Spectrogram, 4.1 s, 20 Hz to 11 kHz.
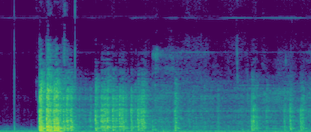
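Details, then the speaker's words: RME-69 receiver on band 1 broadcast band: irregular crackling bursts over low steady hum, stopping when band 6 coil link in RF amplifier plate supply is disconnected; arcing in phenolic band-switch wafer. "and if I disconnect band Six the crackling finishes"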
